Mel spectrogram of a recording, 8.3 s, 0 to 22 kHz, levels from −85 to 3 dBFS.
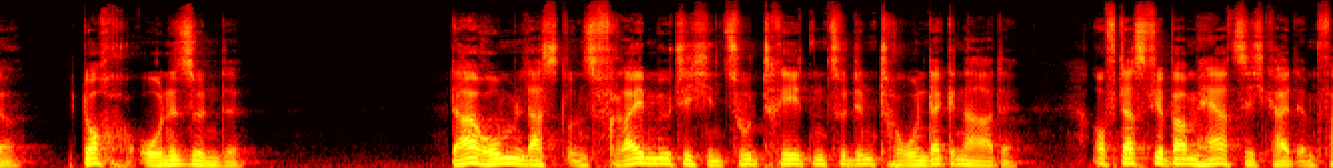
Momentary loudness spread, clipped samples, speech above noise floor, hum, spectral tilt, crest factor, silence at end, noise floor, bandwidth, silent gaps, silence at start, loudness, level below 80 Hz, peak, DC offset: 9 LU; under 0.1%; 45 dB; none; -5 dB/octave; 16 dB; 0 s; -64 dBFS; over 20 kHz; none; 0 s; -20 LUFS; -38 dBFS; -4 dBFS; under 0.1%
